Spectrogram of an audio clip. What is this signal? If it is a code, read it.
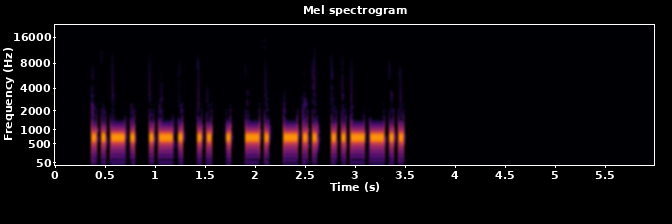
Morse code, heard as a keyed tone, about 25 wpm, 700 Hz. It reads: FRIEND?
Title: 4x Word-Spacing - Sentences from Top 300 Words - 25wpm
